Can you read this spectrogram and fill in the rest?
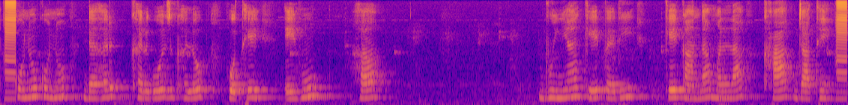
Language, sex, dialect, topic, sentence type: Chhattisgarhi, female, Central, agriculture, statement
